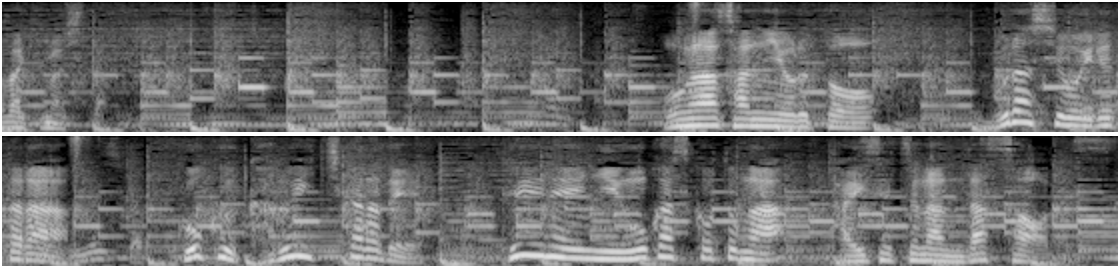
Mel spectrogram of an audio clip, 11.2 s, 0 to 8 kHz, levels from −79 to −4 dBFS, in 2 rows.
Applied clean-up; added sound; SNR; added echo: none; Rattle (instrument); 17 dB; none.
